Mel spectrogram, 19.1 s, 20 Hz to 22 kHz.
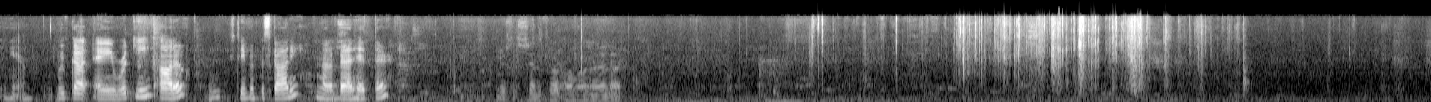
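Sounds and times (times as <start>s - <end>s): plastic wrapper tearing and crinkling: 10.5s - 16.7s.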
